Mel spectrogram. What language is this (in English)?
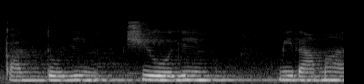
Konkani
